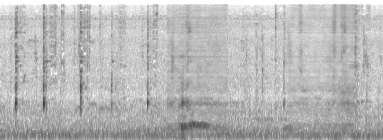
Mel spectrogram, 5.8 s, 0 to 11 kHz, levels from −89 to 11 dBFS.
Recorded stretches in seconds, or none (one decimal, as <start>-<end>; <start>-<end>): 0.0-2.5; 3.4-4.3; 5.3-5.8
